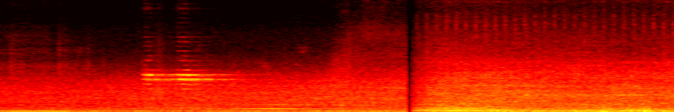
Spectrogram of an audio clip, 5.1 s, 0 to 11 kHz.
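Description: Toyota Revo's 7K four-cylinder engine idling steadily while its air-conditioning is charged and tested. The sound cuts out sharply about three seconds in and comes back louder.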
